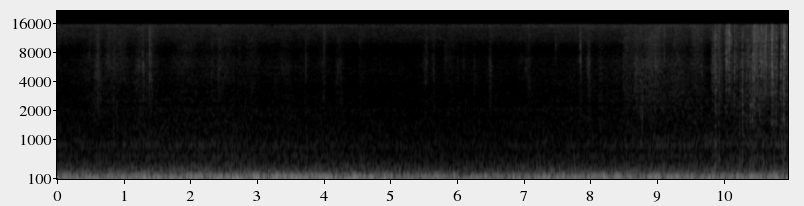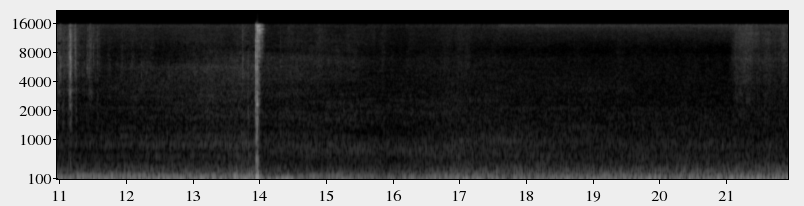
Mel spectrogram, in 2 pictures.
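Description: A car's road noise rumbles low and steady, heard from inside.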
